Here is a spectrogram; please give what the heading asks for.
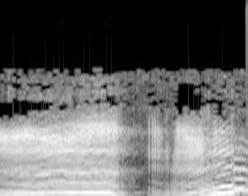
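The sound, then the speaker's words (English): A cow waiting to be milked gives a long, drawn-out low moo. Its pitch holds steady, dips in the middle, then climbs again toward the end, with no talk over it. “you hear it. Right? What is it? Time to milk the cows. You don't go down there, they don't let you forget it. They're uncomfortable.”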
